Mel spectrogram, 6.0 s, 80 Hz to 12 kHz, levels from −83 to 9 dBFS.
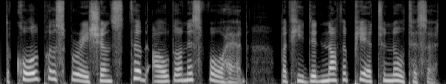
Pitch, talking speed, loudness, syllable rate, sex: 215 Hz, 160 wpm, -17 LUFS, 4.6 syllables/s, female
